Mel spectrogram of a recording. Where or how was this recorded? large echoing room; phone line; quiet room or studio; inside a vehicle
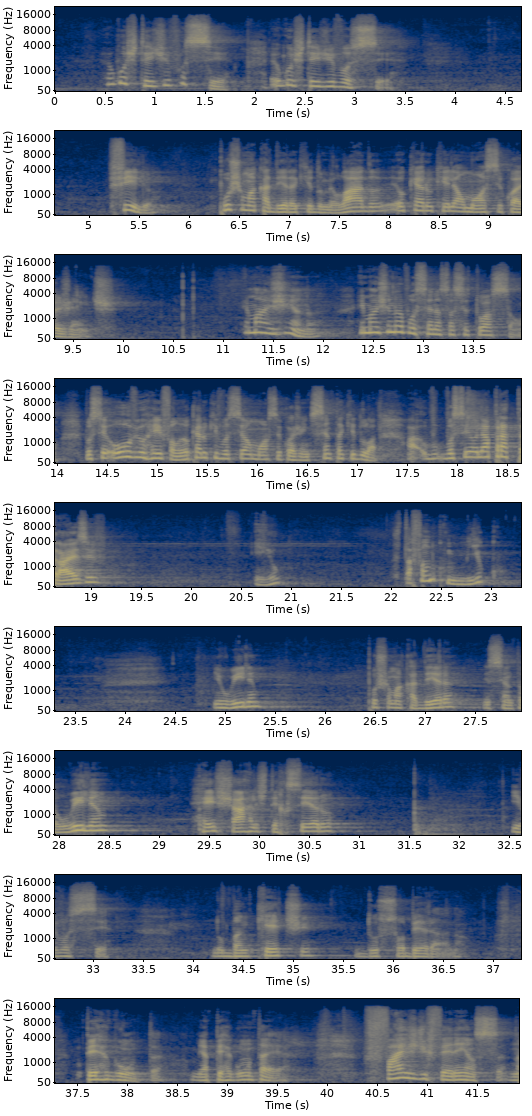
large echoing room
